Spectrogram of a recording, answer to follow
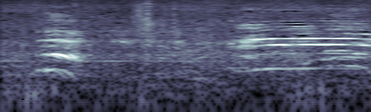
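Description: High-pitched voices shouting on a rugby pitch as a scrum is set: a short shout about a third of a second in, then a long drawn-out call near the end.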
